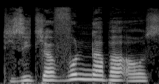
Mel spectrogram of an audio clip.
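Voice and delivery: beaming elf voice; beaming delight. A narrator's reading. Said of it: "Luzi strahlte übers ganze Gesicht".

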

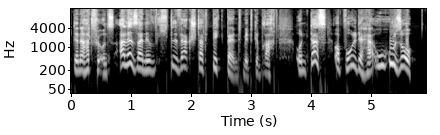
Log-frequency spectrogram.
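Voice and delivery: high, loud magpie announcer; high, showy master-of-ceremonies voice; Frau Elster. A narrator's reading. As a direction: proclaim it to the whole party.

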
